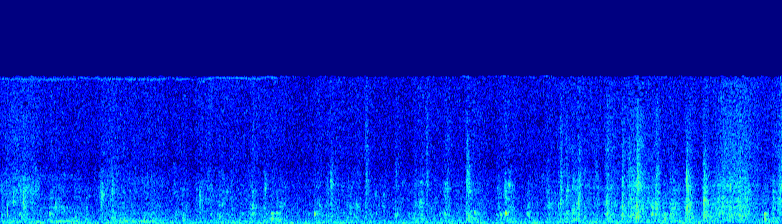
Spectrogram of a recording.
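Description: A puppy's claws tap and scratch on a hard floor.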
